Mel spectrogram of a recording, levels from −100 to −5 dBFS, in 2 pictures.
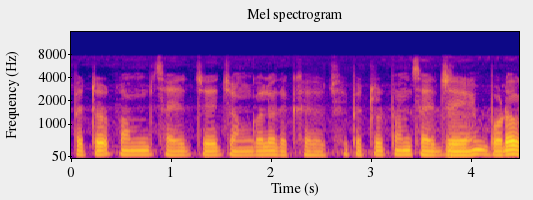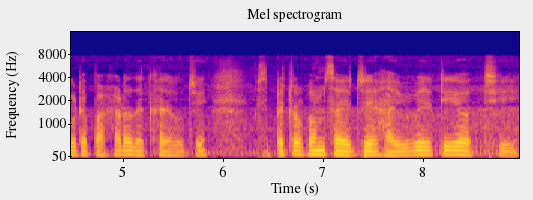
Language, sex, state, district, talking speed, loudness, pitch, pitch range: Odia, male, Odisha, Malkangiri, 140 wpm, -19 LUFS, 110 Hz, 105-115 Hz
